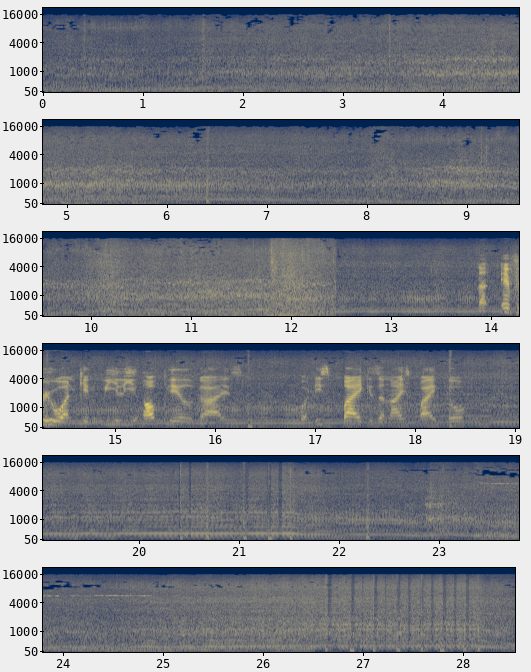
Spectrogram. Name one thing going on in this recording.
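A motorcycle engine revs.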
